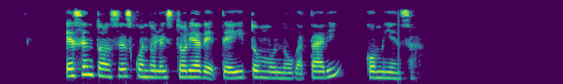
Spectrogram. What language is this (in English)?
Spanish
